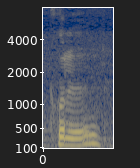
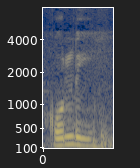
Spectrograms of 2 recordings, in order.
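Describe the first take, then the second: First: The word ends on the consonant l. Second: The word ends with an added i vowel. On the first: The speaker calls it right. "berhenti kul" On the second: The speaker calls it wrong. "jangan dibaca kuli"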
